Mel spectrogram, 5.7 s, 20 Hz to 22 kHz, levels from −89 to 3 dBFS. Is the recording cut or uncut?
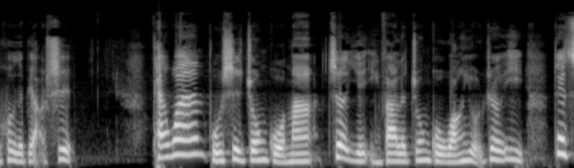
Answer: uncut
